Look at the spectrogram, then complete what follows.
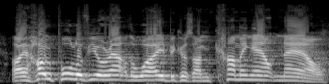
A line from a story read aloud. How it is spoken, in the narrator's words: a voice was heard coming from under the church shouting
